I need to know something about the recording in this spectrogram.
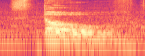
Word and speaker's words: stove: Stove. Don't forget the V.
